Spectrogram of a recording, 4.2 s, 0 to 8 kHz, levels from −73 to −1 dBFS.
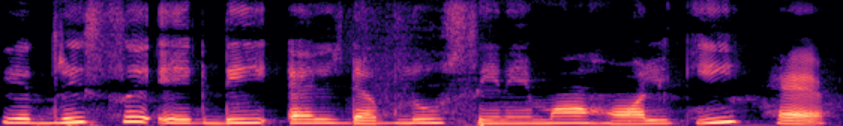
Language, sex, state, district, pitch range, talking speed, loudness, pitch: Hindi, female, Jharkhand, Palamu, 215-250 Hz, 115 wpm, -16 LUFS, 230 Hz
